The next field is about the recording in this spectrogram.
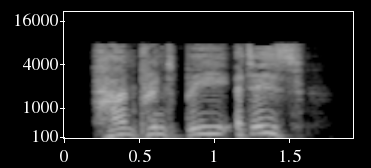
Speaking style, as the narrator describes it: thought happily

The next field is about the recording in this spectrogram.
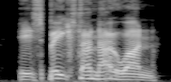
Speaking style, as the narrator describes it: bellowed the bodyguard

